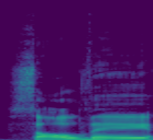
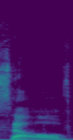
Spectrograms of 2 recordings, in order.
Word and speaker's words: salve: because I was like do you pronounce it like Salve or like Solvay I don't know but it's just Salve I was all over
